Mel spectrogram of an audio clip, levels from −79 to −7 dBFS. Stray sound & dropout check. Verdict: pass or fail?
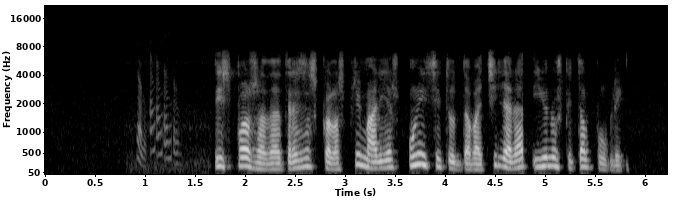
fail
